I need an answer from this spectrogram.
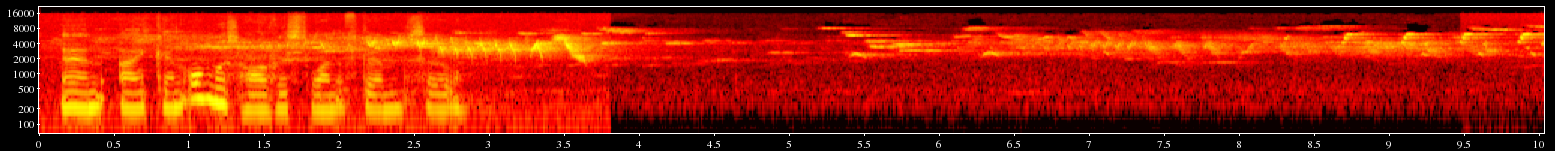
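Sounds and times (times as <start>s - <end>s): faint outdoor hiss: 0.0s - 10.0s
small birds chirping: 0.0s - 10.0s.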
